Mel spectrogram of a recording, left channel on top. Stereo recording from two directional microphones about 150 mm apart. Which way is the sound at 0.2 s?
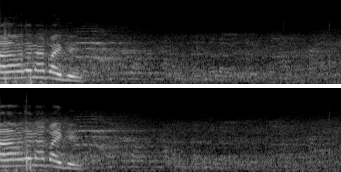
5° left (ahead or behind).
